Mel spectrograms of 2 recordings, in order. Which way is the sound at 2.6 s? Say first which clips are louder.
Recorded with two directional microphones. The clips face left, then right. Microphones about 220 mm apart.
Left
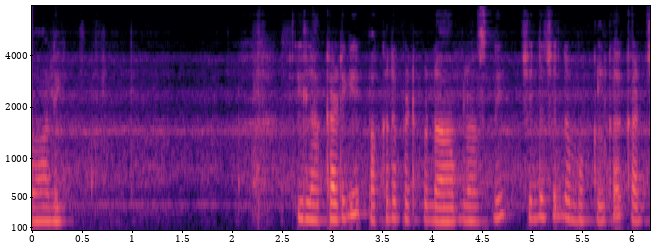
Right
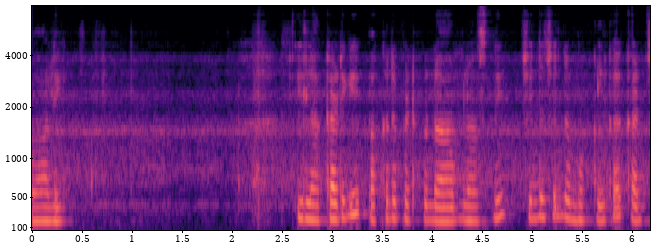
Right 3 dB; 30° right (ahead or behind).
